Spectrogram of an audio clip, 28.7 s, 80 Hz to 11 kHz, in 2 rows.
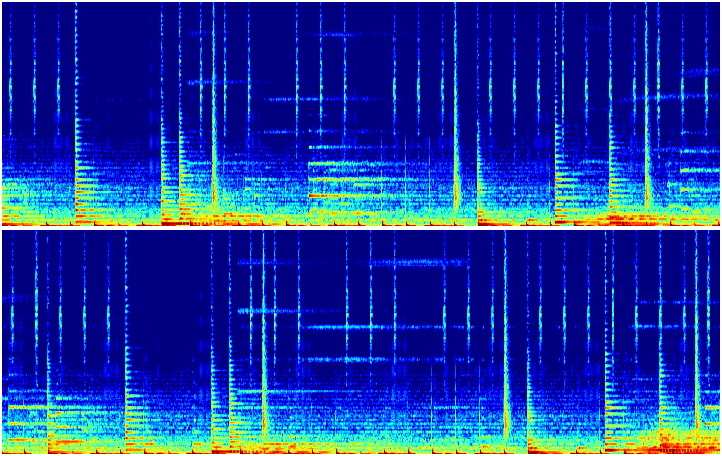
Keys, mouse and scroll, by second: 6.6 click, 10.6 click, 14.5 click, 16.3 click, 17.7 right click, 19.3 click, 22.1 click, 24.2 right click, 26.1 click.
